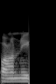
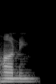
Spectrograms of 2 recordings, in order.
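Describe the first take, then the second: First: The word begins with a p sound. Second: The word begins with an h sound. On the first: This is how one region says it. "রাজশাহীতে বলে পানি" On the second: This is how another region says it. "এখানে বলে হানি"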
